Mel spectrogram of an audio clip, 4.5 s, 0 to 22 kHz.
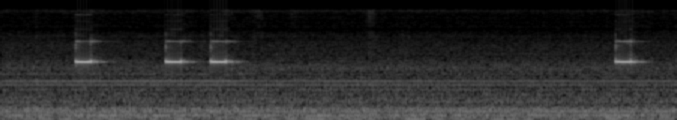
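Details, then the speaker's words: Sony PlayStation 5 power supply under repair, possible killed MOSFET, load raised to 100 W: four sharp high-pitched chirps at irregular gaps, seemingly from resonator tank or large inductor; coil chirping from burst-mode switching. "oh uhoh it made a funky sound oh I don't like that I do not like that sound uh let's turn this guy off the hell um yeah that's not good I don't know why it's making that sound that's really strange it's definitely sound it definitely sounds like it's coming from the big the resonator tank or this big inductor"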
